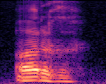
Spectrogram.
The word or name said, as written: arʁ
